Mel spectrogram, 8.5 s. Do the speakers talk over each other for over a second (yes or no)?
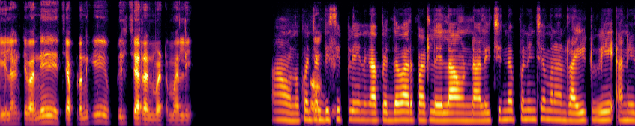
no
